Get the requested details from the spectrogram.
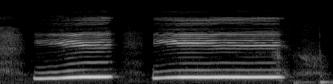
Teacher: when I make the yu sound, my tongue is all the way at the front, like I'm making the e sound. I'm trying to squeeze the e sound out.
